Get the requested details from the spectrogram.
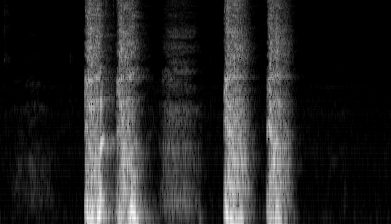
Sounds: Cough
